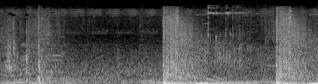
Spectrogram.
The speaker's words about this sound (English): Alright, I'm just gonna shoot him in the head.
